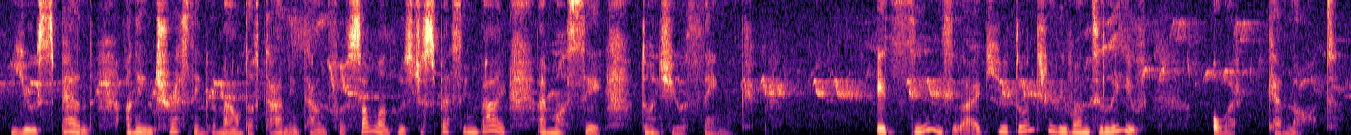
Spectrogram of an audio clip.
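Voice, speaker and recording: A woman's voice: medium pitch, gravelly, dark tone, a little hiss or hum. A woman voicing a sly, teasing traveling witch and herbologist in an ASMR roleplay, coy and murmuring into half-whispers as she addresses the listener. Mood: probing, soft.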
